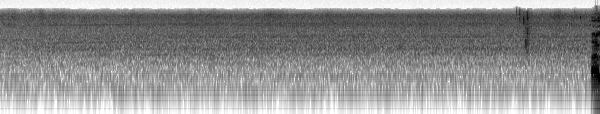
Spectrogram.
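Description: Steady, even background hiss with a faint hum and no distinct events, apart from one faint tick about five seconds in.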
